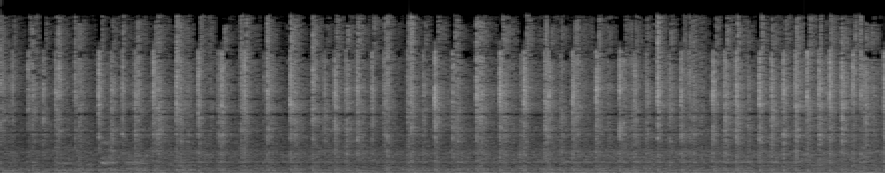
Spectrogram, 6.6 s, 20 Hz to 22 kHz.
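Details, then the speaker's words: JAWA 350 (638) two-stroke motorcycle, idle raised slightly while warming: steady even burble with no knocks; owner suspected piston or crankshaft trouble from an earlier noise, but it runs normally here. "Нормально у неё вообще работал чучуть холостой добавил она прогреется"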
